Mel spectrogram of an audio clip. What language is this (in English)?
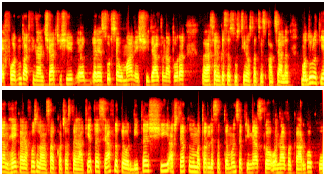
Romanian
